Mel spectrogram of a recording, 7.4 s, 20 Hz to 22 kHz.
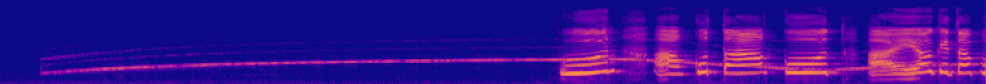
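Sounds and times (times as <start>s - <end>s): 
ambulance siren wailing: 0.3s - 7.3s
speech: 4.2s - 7.3s.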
